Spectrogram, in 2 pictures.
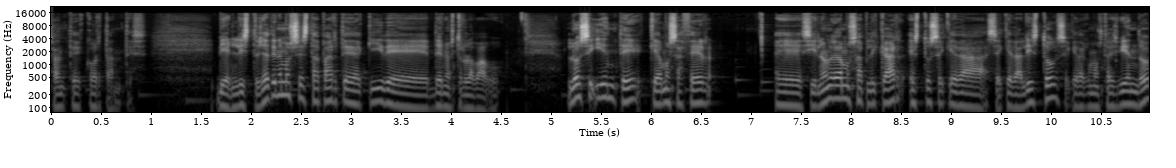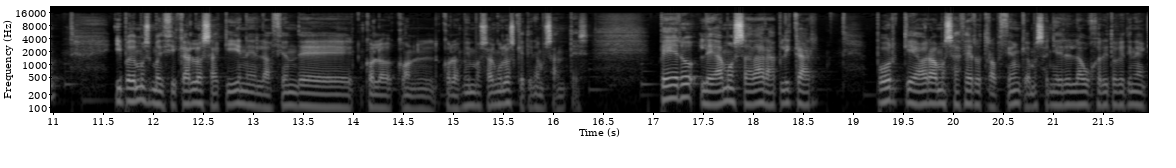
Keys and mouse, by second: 0.4 middle click, 4.7 middle click, 5.7 shift+middle click, 11.8 click, 13.3 middle click, 17.0 click, 18.6 click, 19.4 middle click, 20.5 shift+middle click, 21.7 click.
